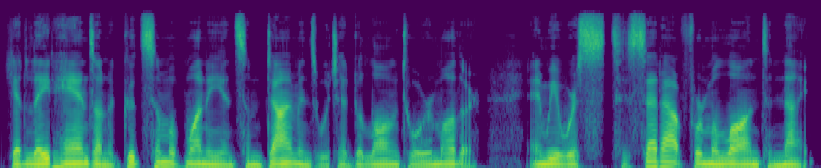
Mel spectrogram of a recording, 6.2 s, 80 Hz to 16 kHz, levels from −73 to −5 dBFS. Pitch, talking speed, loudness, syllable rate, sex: 95 Hz, 285 wpm, -19 LUFS, 6.3 syllables/s, male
